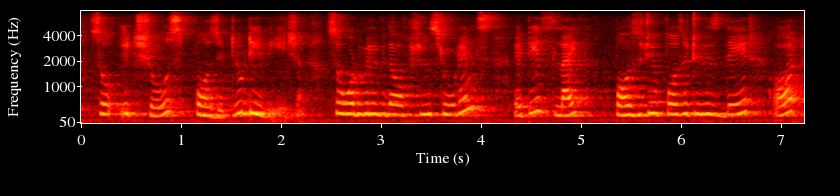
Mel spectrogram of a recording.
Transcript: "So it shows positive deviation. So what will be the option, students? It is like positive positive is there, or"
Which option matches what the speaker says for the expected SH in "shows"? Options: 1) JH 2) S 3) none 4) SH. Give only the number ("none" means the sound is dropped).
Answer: 4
